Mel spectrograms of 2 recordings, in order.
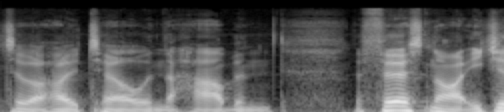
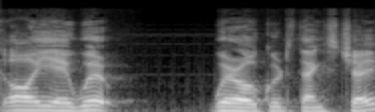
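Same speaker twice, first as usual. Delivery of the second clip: put-on snarky, dismissive, negative, sarcastic voice, pitched up; 8 semitones higher than usual. Quoting a man's narky reply to him: imitating a sarcastic manner. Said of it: "it was that sarcastic manner".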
